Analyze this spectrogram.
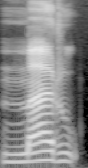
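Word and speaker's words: まる: Mais à l'oral, le zéro se prononce très souvent marou.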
